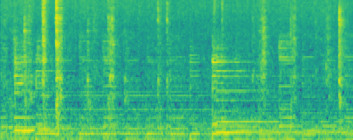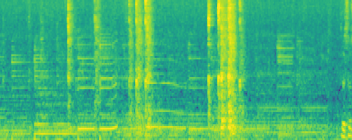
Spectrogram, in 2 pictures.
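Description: Onions sizzle steadily in a pan while a utensil stirs and scrapes them, with irregular clinks of metal on the pan at close range and no voices, as anda bhurji, a Mumbai street-cart egg dish, is being made.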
